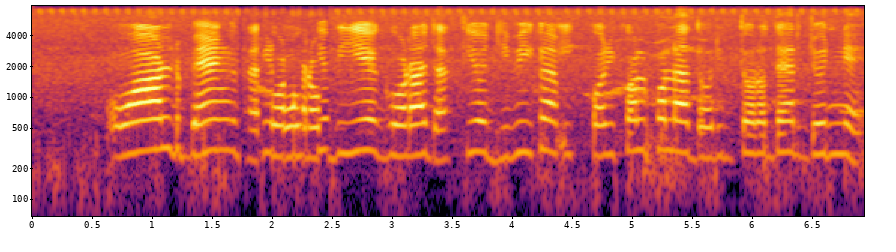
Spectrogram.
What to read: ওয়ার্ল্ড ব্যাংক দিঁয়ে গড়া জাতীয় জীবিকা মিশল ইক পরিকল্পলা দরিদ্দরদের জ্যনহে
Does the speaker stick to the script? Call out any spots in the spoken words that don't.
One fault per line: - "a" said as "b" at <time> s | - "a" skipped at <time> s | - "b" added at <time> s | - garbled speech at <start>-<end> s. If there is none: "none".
- garbled speech at 1.7-2.5 s
- "মিশল" skipped at 4.3 s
